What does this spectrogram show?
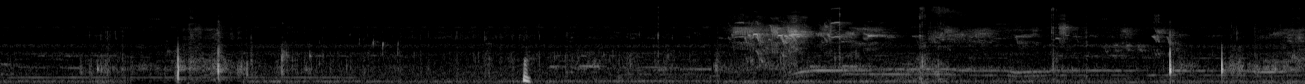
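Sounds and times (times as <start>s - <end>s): high bird chirping: 3.5s - 13.0s
bird falling call: 4.8s - 13.0s.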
